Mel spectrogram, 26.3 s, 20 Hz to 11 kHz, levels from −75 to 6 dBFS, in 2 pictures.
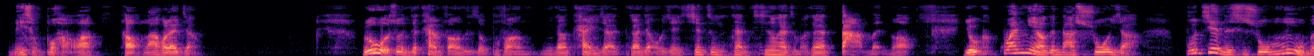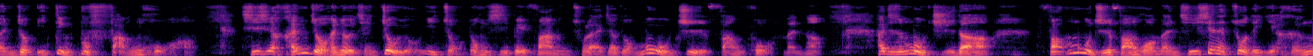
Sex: male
